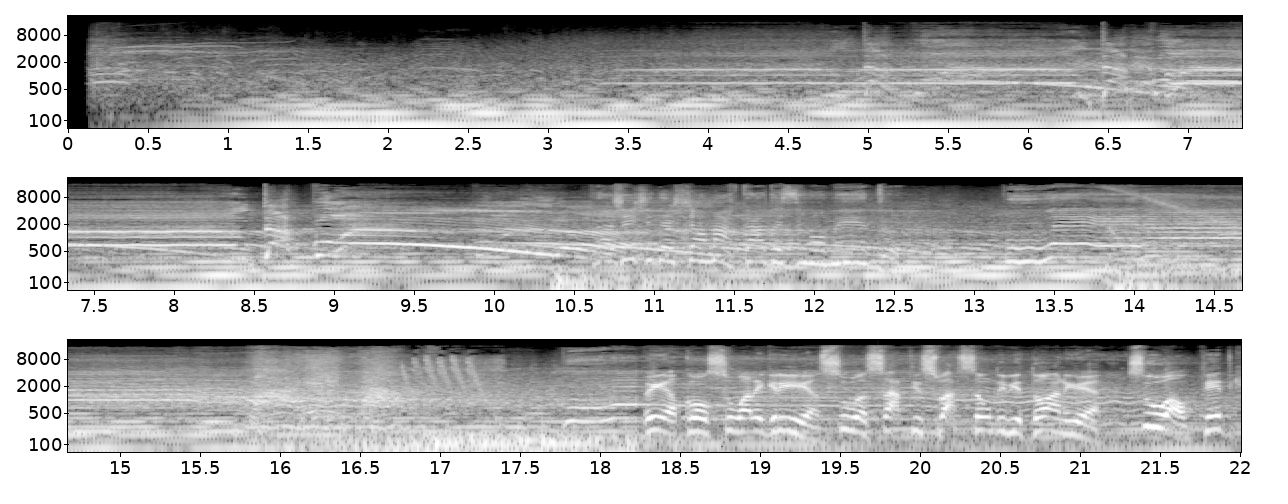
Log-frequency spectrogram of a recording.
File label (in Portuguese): chamada comicio; comicio de luiz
